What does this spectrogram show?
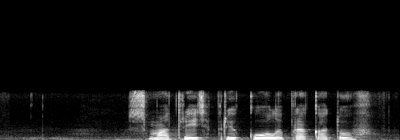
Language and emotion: Russian, neutral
